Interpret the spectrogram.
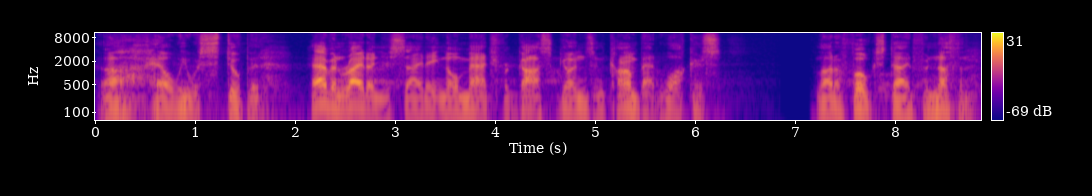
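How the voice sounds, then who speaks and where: A weathered, bitter working man from a sci-fi game. He talks roughly and plainly in a low, raspy, gravelly voice. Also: unhurried, bright, forceful tone, full character voice. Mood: bitter, reflective. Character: bitter, weathered working-class male miner and ex-rebel. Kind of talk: video game cutscene acting.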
